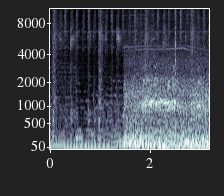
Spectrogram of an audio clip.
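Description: Bugatti Chiron in Gran Turismo 7 giving a loud, continuous engine roar with low rumbling tones, shifting to a fuller, rougher drone halfway through with a hint of tire noise.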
